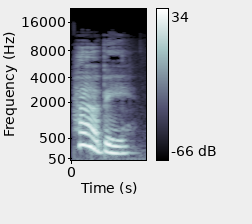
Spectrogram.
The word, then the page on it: herby: British English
